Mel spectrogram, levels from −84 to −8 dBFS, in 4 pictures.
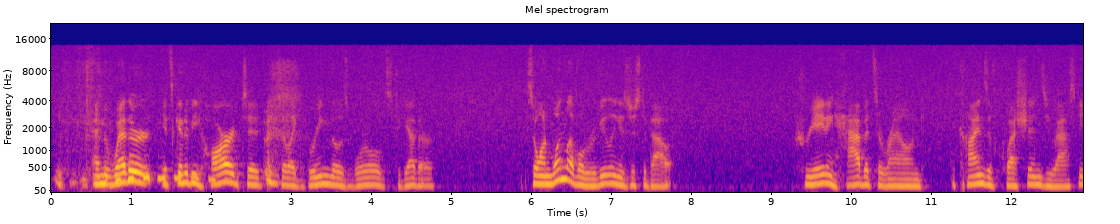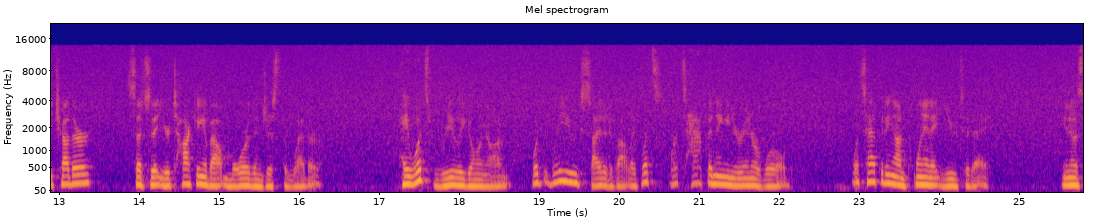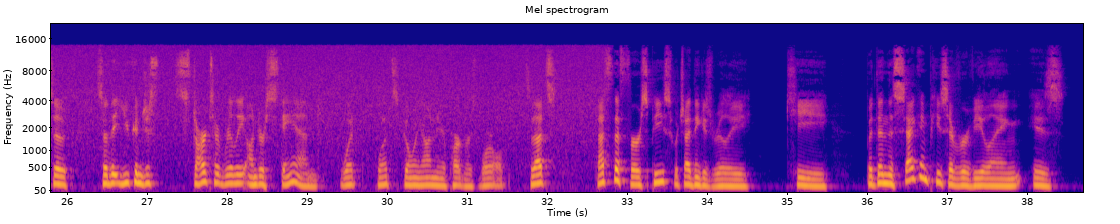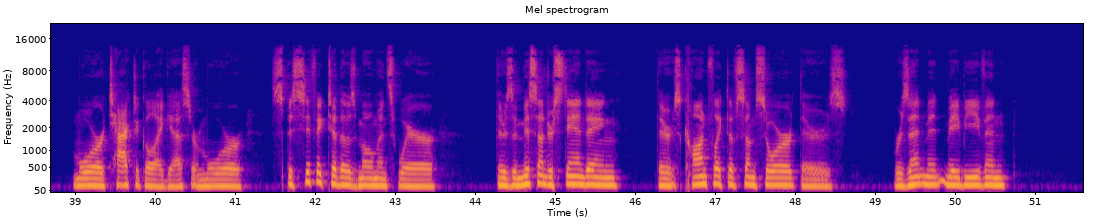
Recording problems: hiss; noticeable; until 33 s; 10 dB below the speech

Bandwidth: 14 kHz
